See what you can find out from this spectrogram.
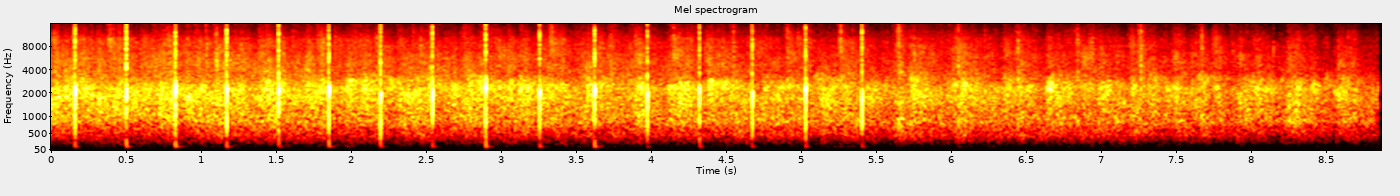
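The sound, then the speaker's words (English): An audience applauds steadily for several seconds for standing military veterans, a dense wash of clapping with a few sharp individual claps standing out early on, then it thins slightly toward the end. No one speaks. “So if that's you, if you would just stand for just a moment, I just want to take a moment and pray a prayer of thanksgiving for you all, and yeah, you're welcome to clap.”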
